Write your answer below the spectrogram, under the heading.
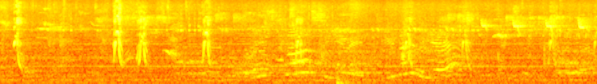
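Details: Playing Asian small-clawed otters squealing with joy on a quiet afternoon: sharp chirps at the start, then wavering, bending mid-pitched squeals and scattered high twitters over steady background hum.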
